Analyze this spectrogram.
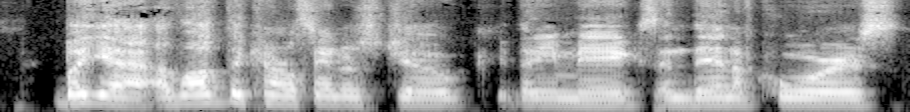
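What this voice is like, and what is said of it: Usual voice. Nothing is said of it.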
